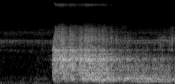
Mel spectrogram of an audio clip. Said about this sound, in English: What's that? Thunder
